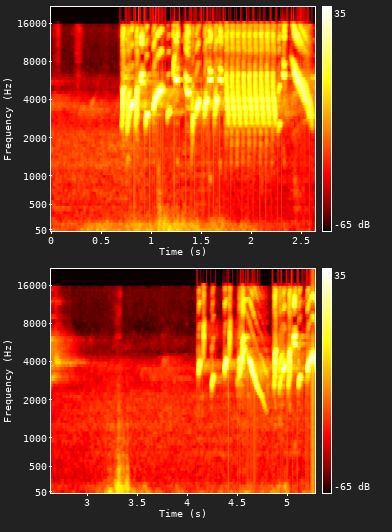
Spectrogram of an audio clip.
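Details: Male European goldfinch mating song used to ready a female for breeding: a burst of tinkling high twitters leading into a rapid buzzy trill, a pause with a low thud, then more liquid chirps.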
